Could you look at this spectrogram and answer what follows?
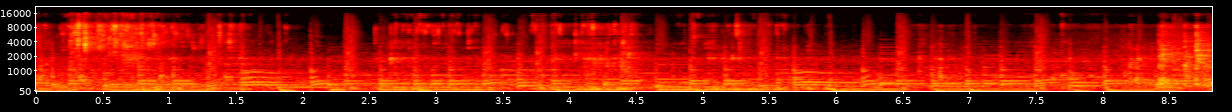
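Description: Water runs steadily from a kitchen sink tap while canned black beans are drained, a continuous close splashing rush with some dripping, no talk.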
